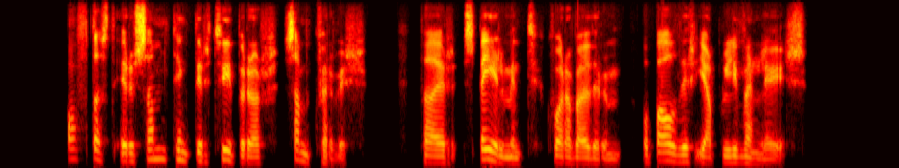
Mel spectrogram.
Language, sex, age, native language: Icelandic, male, 18-19, Icelandic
